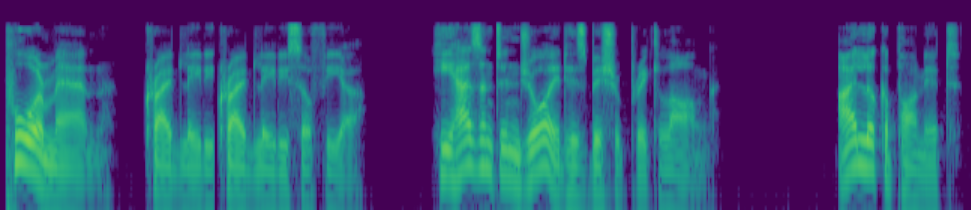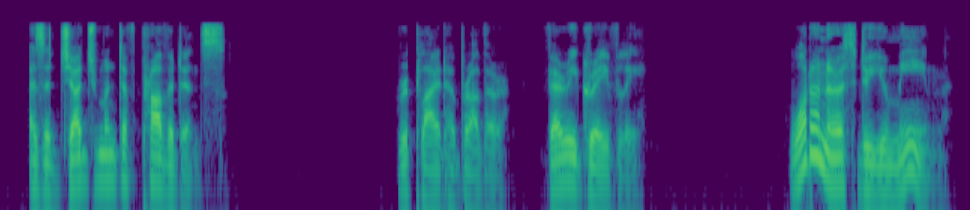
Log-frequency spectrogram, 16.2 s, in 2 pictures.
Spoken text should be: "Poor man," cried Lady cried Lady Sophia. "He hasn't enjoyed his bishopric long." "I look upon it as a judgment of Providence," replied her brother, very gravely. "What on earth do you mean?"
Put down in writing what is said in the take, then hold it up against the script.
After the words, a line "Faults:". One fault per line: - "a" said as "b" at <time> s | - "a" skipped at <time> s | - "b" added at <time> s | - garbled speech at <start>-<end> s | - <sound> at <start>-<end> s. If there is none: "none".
"Poor man," cried Lady cried Lady Sophia. "He hasn't enjoyed his bishopric long." "I look upon it as a judgment of Providence," replied her brother, very gravely. "What on earth do you mean?"
Faults:
none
